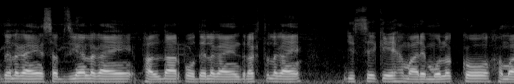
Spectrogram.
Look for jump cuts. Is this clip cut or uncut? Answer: uncut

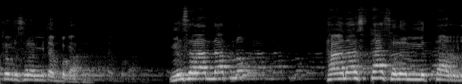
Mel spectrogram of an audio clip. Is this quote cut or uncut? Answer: uncut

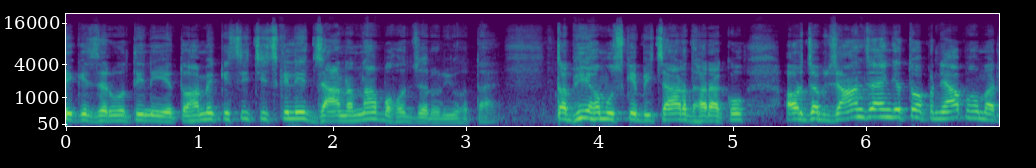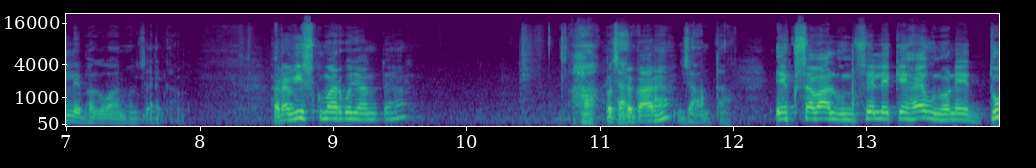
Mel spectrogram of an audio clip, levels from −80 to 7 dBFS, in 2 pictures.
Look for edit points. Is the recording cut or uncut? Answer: uncut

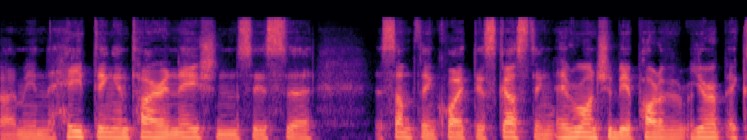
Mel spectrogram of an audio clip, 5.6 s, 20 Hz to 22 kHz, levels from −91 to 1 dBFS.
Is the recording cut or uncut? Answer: cut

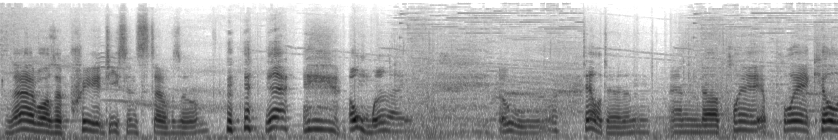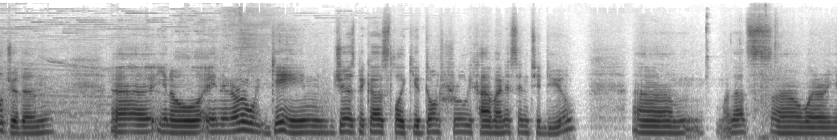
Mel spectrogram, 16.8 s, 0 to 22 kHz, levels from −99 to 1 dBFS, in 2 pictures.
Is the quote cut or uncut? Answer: cut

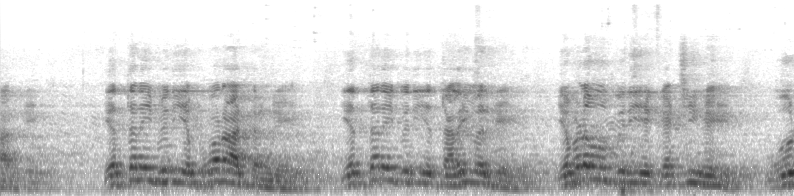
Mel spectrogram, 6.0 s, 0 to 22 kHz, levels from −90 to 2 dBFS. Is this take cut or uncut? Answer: uncut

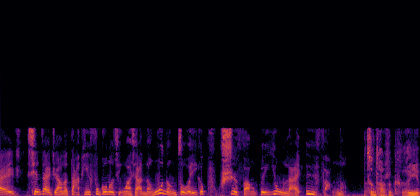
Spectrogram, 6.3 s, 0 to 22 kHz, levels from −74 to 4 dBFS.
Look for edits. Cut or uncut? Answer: uncut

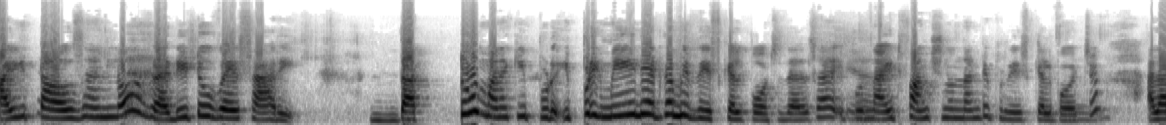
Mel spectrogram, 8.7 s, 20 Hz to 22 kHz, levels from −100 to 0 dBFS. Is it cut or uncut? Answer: uncut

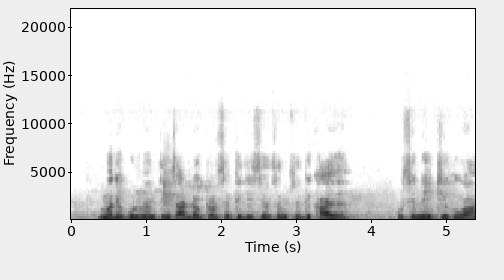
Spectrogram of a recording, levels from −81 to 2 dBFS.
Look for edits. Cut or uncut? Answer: uncut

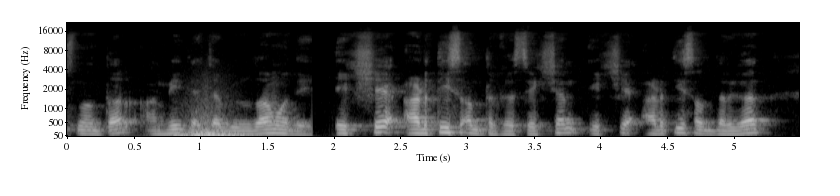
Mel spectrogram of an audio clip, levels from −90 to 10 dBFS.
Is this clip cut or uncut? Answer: cut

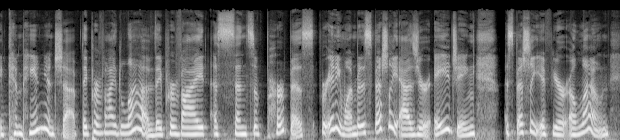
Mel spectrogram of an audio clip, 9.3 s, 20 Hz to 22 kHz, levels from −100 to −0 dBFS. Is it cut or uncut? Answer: uncut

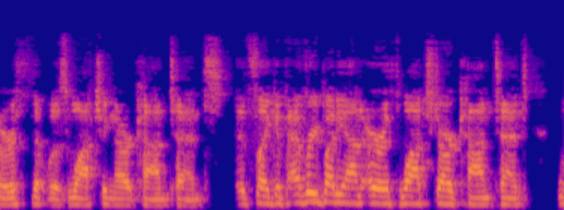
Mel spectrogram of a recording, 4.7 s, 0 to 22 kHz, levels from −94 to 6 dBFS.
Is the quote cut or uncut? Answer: cut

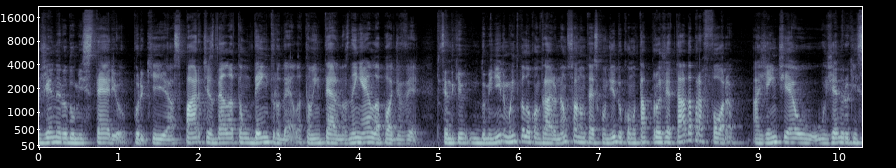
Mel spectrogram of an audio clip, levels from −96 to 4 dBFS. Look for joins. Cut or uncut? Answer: uncut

